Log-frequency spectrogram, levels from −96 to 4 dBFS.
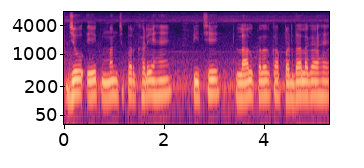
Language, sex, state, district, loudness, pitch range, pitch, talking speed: Hindi, male, Madhya Pradesh, Katni, -16 LUFS, 130-140 Hz, 135 Hz, 145 wpm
